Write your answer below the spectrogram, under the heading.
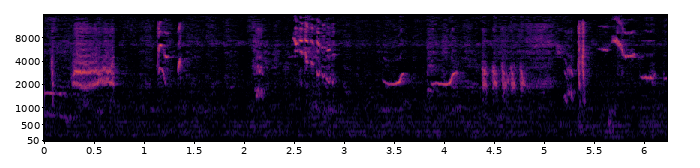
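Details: Brown-chested jungle flycatcher from Bali, a lure to trigger singing in other birds: loud buzzy bursts, quick high chirps and several short upslurred whistles, repeated in a varied, energetic stream.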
